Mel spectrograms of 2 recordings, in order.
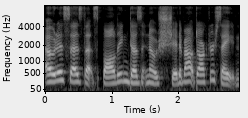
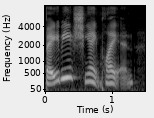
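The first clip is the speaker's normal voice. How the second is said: plain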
